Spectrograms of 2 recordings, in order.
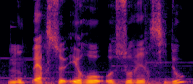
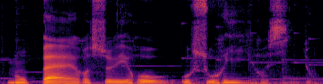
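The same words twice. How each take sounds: First: The mute e sounds are dropped. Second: The mute e sounds are pronounced. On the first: The speaker calls it wrong. "Ce n'est pas" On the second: The speaker calls it right.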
